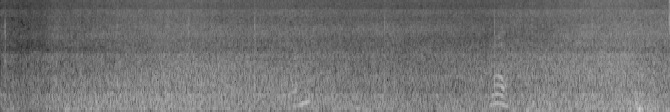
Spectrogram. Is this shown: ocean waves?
yes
